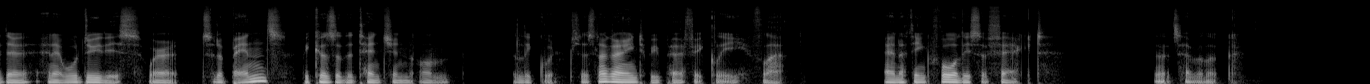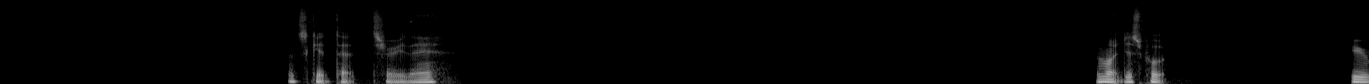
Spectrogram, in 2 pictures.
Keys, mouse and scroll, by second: 5.2 shift+click, 6.1 g, 6.8 click, 7.0 s, 7.8 click, 8.0 g, 12.0 s, 12.5 click, 12.8 g, 16.8-17.8 drag, 19.4 s, 21.1 shift+d, 22.1 s, 22.7 g, 23.6 click, 24.2 shift+d, 25.8 shift+click, 27.0 shift+d.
